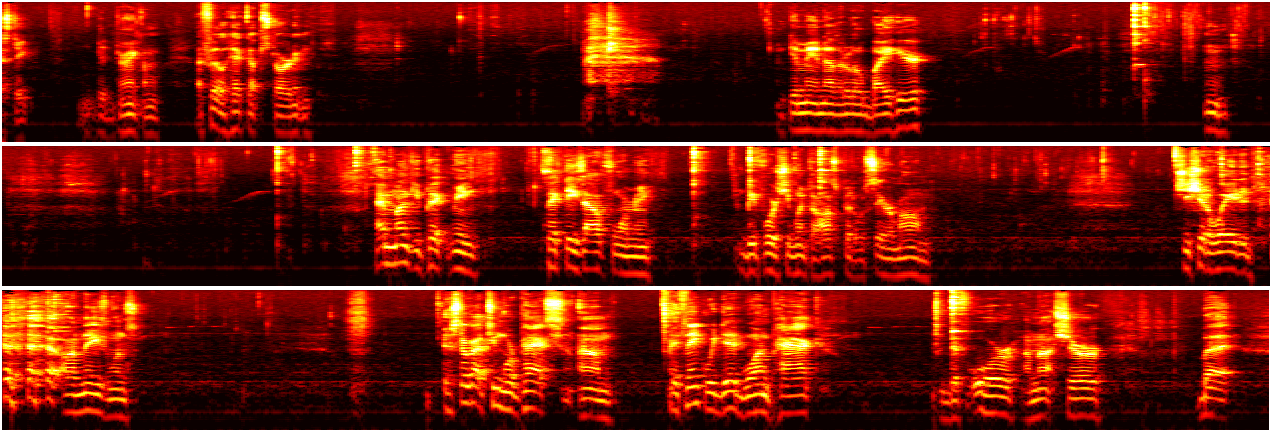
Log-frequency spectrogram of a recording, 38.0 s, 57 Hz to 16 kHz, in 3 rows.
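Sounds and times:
man eating noodles: 9.8 - 16.4
rough throat noise: 11.9 - 12.5.

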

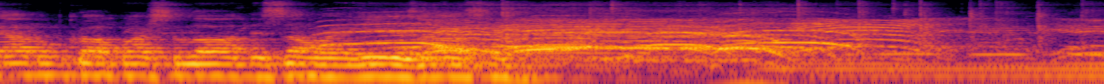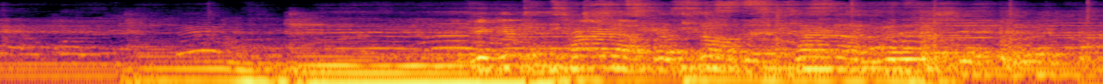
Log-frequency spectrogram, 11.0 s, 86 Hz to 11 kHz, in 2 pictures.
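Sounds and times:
deep bass notes: 5.0 - 11.0.

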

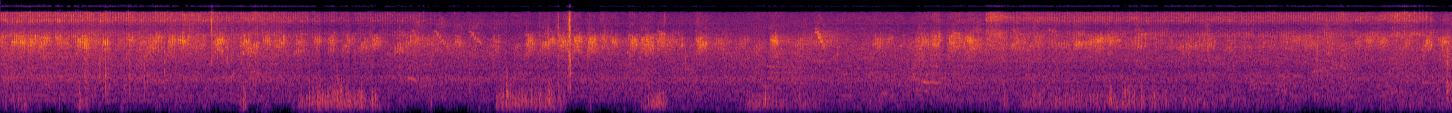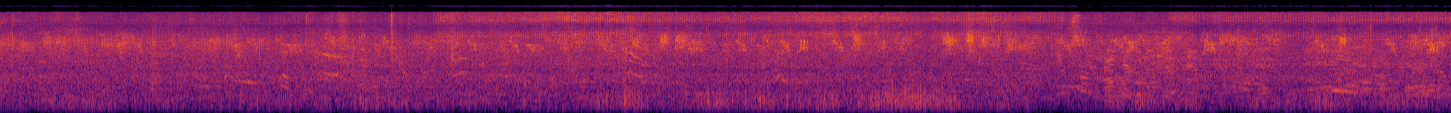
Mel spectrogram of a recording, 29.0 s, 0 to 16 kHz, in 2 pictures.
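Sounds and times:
bicycle riding over paving: 0.0 - 5.9, 6.5 - 29.0
bicycle rattles and clicks: 0.0 - 29.0
people's voices: 0.0 - 29.0.

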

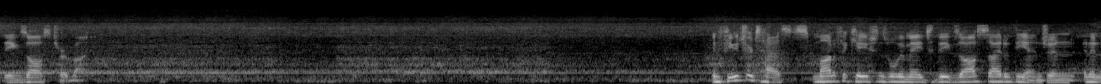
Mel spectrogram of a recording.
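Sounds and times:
vacuum blowing air rushing hiss: 0.0 - 11.0.

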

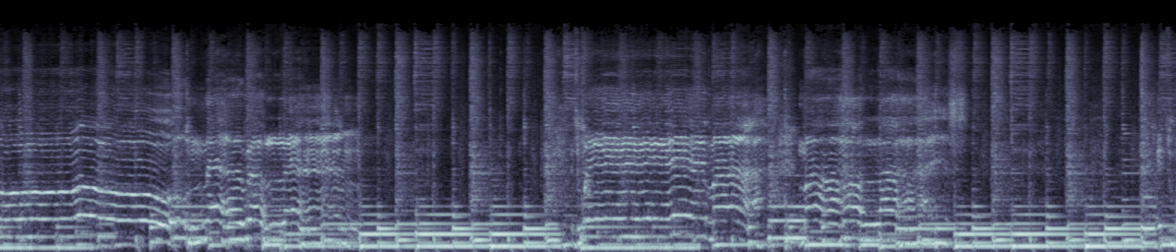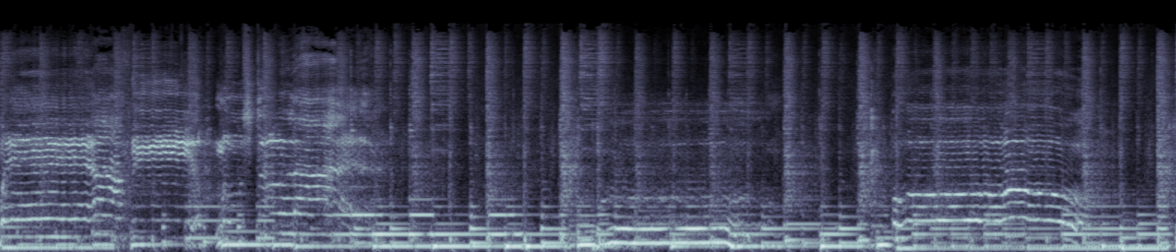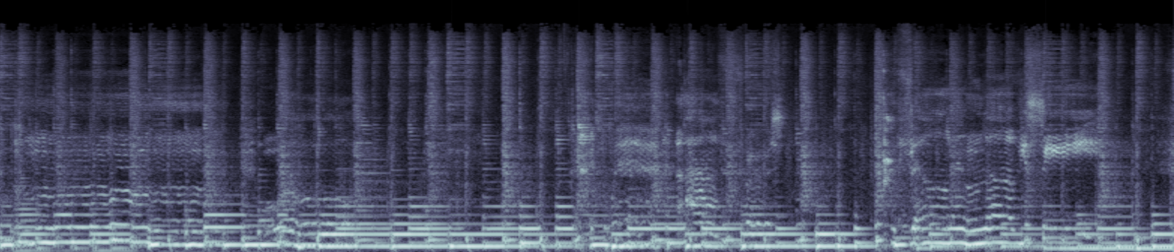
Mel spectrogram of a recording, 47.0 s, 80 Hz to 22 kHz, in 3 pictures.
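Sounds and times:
bending melodic line: 0.0 - 47.0
guitar strumming: 0.0 - 47.0.

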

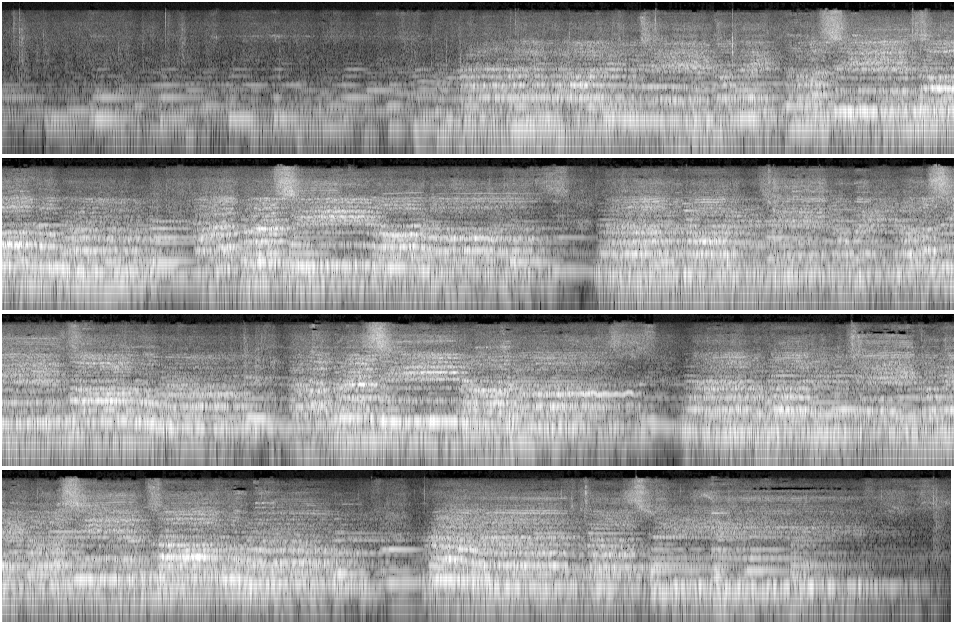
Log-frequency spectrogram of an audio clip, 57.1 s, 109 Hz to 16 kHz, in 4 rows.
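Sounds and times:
church choir singing: 0.0 - 57.0
singers breathing: 22.7 - 23.2, 38.2 - 38.8.

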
